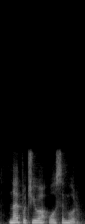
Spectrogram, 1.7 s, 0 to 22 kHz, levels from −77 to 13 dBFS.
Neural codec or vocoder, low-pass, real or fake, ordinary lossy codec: codec, 16 kHz, about 1 kbps, DyCAST, with the encoder's durations; 7.2 kHz; fake; none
